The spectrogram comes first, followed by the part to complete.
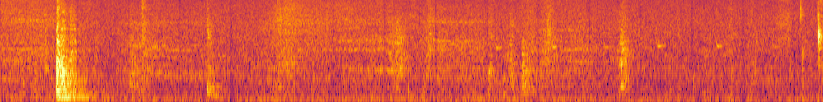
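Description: Near silence, broken by a single short knock about a third of a second in and a few faint ticks after it.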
